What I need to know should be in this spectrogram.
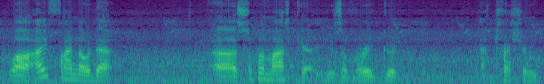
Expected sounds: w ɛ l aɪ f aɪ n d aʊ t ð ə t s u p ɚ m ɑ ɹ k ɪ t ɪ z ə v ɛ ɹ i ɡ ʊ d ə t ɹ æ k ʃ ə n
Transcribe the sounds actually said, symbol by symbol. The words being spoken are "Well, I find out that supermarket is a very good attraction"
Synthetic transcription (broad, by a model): w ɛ l aɪ f aɪ n d aʊ t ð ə t s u p ɚ m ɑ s k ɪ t ɪ z ə v ɛ ɹ i ɡ ʊ d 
